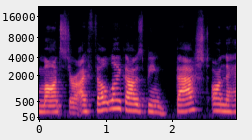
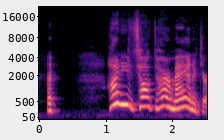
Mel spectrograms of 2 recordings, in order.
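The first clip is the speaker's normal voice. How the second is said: put-on yell, higher and louder; 8 semitones higher, 7 dB louder than usual. Retelling the customer yelling at the manager: imitating a man yelling. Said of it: "this guy started yelling at him".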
